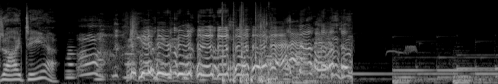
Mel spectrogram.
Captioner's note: all laugh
